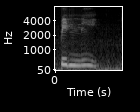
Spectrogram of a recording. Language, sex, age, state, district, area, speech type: Telugu, female, 18-30, Telangana, Peddapalli, urban, read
